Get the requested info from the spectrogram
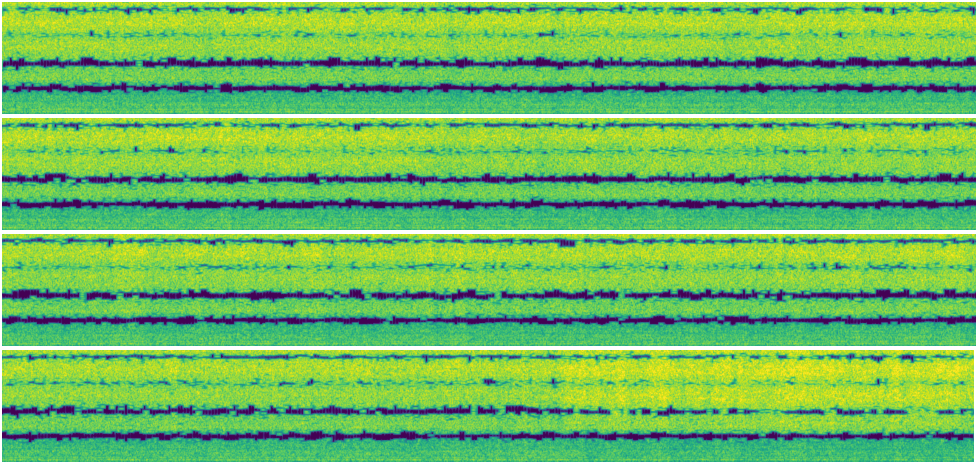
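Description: A steady mechanical drone with a low hum and a few faint steady tones, unchanging throughout: a motor or machine running.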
